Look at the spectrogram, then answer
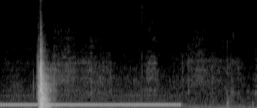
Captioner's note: telephone rings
